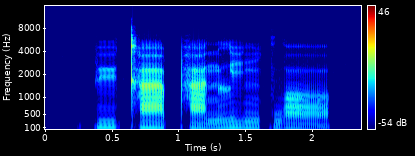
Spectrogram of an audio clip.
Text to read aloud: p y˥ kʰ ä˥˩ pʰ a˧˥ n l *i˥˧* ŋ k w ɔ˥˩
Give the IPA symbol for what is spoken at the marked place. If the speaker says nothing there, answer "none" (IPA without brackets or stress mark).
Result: i˥˧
